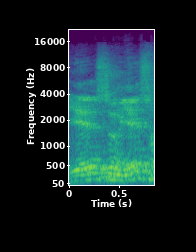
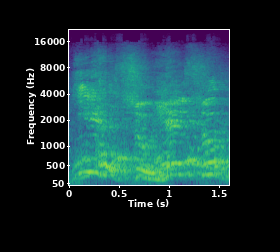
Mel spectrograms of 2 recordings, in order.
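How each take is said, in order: First: It is said weakly and half-heartedly. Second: It is said strongly and forcefully. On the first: The faith slips away again. The speaker calls it wrong. "현찮게" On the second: The faith is eager and active. The speaker calls it right. "더 강하게"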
